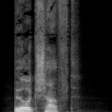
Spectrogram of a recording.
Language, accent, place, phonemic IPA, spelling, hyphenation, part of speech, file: German, Germany, Berlin, /ˈbʏʁkʃaft/, Bürgschaft, Bürg‧schaft, noun / proper noun, De-Bürgschaft.ogg
- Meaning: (noun) 1. suretyship 2. guarantee; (proper noun) The Pledge, a 1799 poem by Schiller (one of the most famous German poems)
